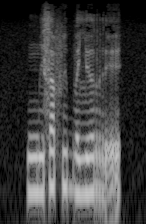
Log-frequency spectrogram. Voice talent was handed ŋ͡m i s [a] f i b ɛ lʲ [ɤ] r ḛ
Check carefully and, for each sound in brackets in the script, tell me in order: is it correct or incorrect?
correct, correct

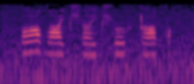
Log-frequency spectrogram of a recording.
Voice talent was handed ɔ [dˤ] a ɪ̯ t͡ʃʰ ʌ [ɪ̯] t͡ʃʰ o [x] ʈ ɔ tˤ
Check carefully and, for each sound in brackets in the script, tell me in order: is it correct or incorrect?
correct, correct, correct

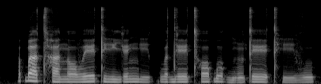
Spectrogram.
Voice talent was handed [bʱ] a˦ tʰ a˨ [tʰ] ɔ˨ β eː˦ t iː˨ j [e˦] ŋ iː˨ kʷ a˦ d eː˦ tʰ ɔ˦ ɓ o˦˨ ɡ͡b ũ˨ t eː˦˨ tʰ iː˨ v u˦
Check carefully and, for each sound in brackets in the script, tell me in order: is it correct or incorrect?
incorrect, incorrect, correct

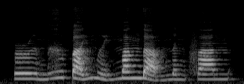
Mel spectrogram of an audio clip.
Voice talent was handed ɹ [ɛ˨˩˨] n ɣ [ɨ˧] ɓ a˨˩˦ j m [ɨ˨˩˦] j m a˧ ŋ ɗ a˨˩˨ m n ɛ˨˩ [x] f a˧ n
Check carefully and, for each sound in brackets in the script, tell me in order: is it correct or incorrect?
incorrect, correct, incorrect, incorrect

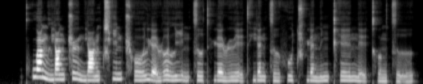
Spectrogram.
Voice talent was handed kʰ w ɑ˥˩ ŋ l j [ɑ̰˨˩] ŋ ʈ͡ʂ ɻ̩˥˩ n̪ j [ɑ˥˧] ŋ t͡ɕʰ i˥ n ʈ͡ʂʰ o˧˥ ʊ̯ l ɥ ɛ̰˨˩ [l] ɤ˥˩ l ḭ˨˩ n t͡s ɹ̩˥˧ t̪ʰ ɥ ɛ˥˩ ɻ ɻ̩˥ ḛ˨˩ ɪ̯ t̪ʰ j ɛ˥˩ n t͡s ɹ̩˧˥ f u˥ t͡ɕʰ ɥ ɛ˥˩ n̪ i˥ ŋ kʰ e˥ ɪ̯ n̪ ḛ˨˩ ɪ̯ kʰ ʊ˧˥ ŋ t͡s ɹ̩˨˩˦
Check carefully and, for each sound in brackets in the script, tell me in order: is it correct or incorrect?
incorrect, incorrect, incorrect

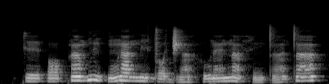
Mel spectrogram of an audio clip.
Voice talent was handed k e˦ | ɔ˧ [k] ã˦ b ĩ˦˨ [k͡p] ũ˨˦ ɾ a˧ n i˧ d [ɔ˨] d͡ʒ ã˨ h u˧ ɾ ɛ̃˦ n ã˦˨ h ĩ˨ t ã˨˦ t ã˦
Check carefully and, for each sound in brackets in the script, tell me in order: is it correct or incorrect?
correct, correct, correct

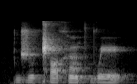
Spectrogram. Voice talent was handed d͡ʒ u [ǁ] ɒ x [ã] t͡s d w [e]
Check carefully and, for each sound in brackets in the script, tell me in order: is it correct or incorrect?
correct, correct, correct

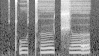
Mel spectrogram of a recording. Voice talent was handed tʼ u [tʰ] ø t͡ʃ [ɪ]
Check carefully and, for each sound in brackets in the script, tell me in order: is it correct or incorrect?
correct, incorrect

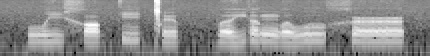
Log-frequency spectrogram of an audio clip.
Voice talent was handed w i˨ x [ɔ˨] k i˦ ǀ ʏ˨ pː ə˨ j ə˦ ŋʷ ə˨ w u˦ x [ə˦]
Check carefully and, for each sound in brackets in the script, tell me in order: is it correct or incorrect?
correct, incorrect

